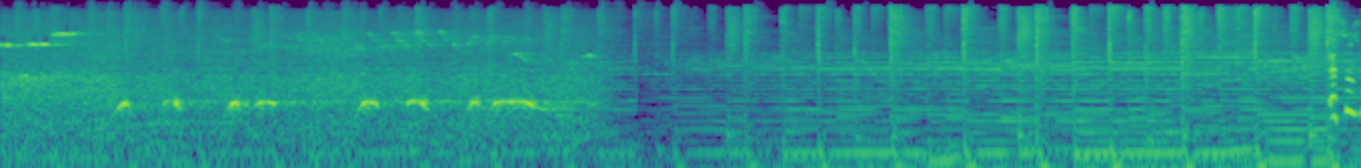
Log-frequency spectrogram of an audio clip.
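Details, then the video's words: Two barred owls close to each other call back and forth in daytime at a wooded preserve, trading quick runs of mid-pitched, throaty hoots for about four seconds, with a faint high note above; music then takes over. "I don't know if you could hear that, but there are two barred owls calling back and forth to each other."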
